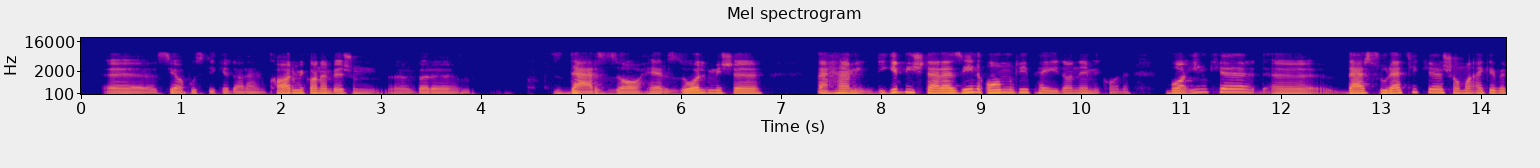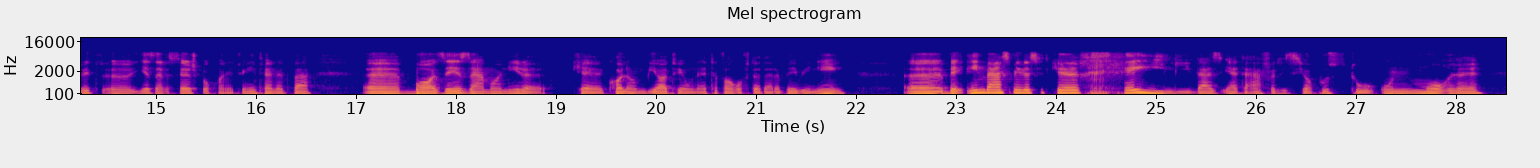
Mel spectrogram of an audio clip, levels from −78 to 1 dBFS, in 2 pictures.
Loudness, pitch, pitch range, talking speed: -27 LUFS, 130 Hz, 115-160 Hz, 120 wpm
